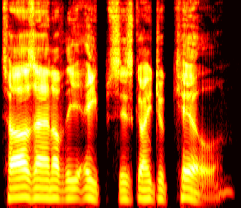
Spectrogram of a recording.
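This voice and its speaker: Man doing a low menacing jungle avenger. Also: a little slow, clear, resonant tone, no echo, studio quality, lightly acted.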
